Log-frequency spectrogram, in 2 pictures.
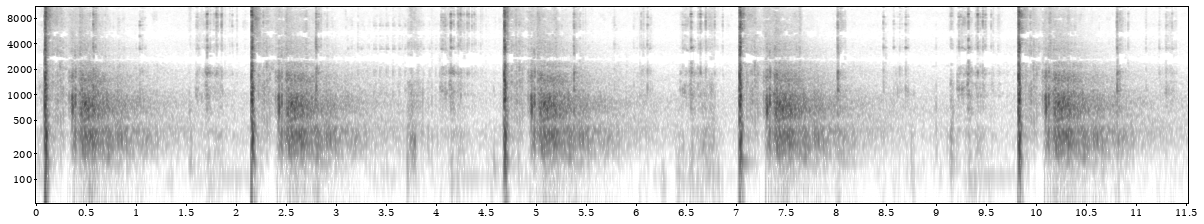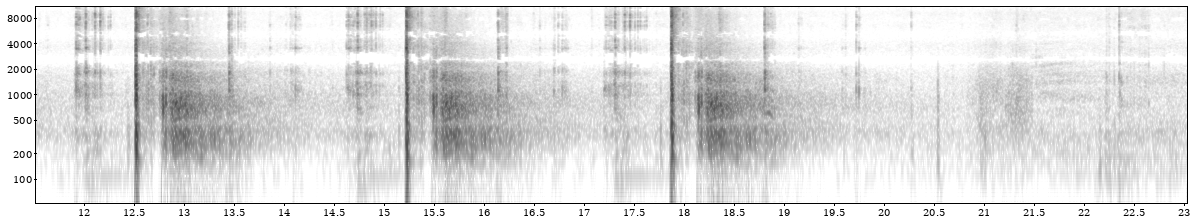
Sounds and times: Gunshot, gunfire: 0.1s - 1.0s, 2.1s - 3.1s, 4.7s - 5.7s, 7.0s - 8.0s, 9.8s - 10.8s, 12.5s - 13.5s, 15.2s - 16.2s, 17.9s - 19.0s.

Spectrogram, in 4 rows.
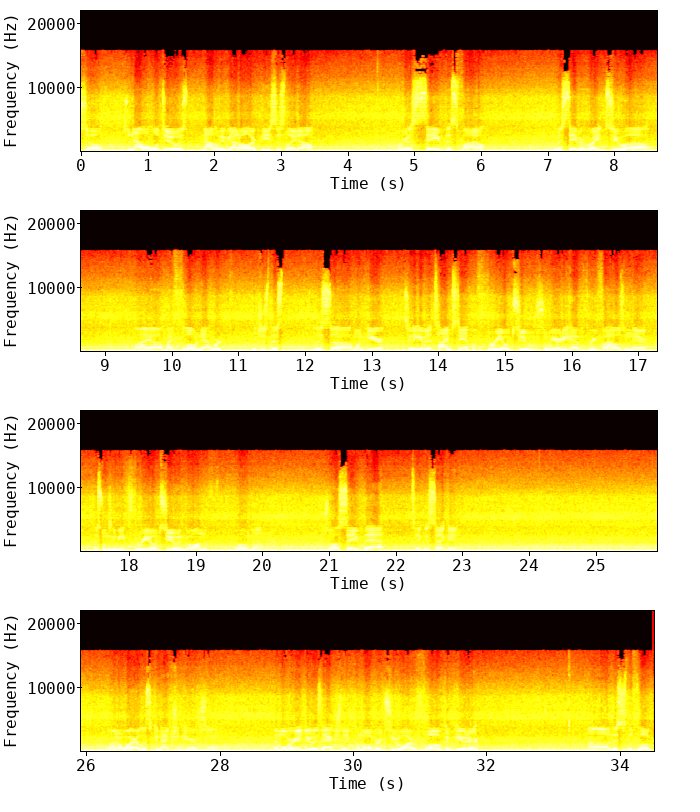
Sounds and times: Speech: 0.0s - 3.6s, 4.8s - 6.2s, 7.1s - 8.6s, 9.4s - 20.3s, 21.0s - 23.0s, 26.3s - 28.2s, 28.8s - 32.0s, 33.5s - 34.5s
Mechanical fan: 0.0s - 34.5s.

